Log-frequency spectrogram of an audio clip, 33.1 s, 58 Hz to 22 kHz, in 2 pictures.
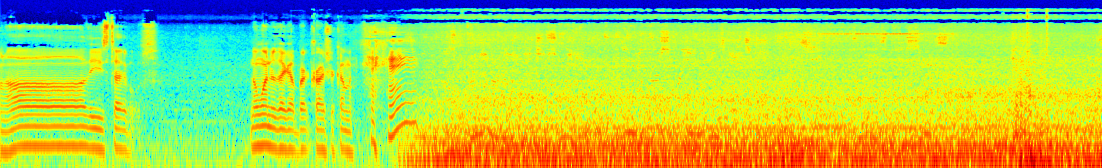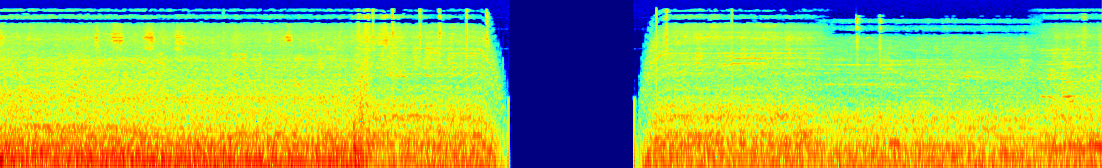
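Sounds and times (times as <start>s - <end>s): truck engine and road rumble: 0.0s - 24.1s, 26.2s - 33.0s.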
